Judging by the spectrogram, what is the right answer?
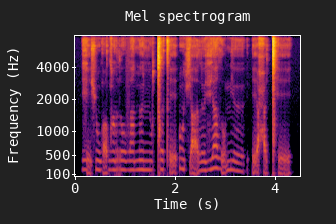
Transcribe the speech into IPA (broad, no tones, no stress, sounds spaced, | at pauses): ɣ ḛ ʃ õ w o̰ dˤ ə̃ r o β a n ə̃ ɲ o ǀ ə tʼ ḛ ʔ õ ç a̰ l ø vʲ a ð o̰ mʲ ø | ʔ ḛ ħ ḛ ǀʰ ḛ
